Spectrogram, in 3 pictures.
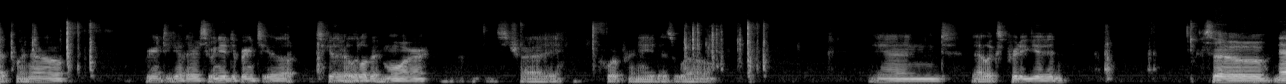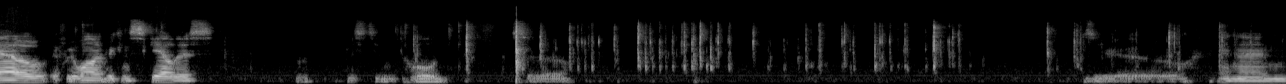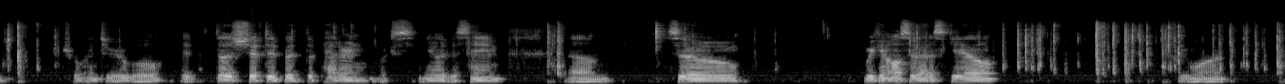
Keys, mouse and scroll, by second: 0.1 KP_0, 0.8 Return, 5.0 click, 7.0 KP_4, 7.2 KP_8, 10.7 Return, 13.8 click, 17.5 shift+click, 18.1 KP_0, 18.6 Left, 18.8 Left, 19.4 shift+Left, 19.5 shift+Left, 21.4 ctrl+shift+Left, 23.4 KP_0, 24.6 End, 26.7 Return, 29.2 click, 31.4 space, 35.5-38.4 typing.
